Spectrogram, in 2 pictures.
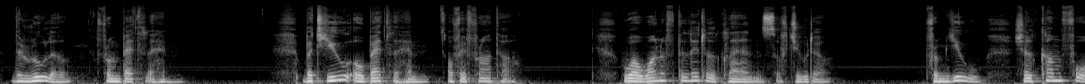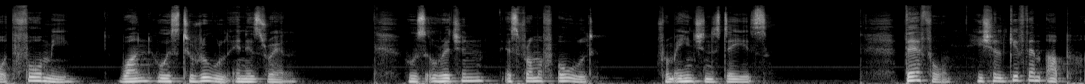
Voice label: Carol Service Reading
